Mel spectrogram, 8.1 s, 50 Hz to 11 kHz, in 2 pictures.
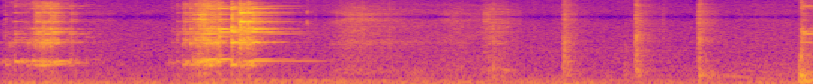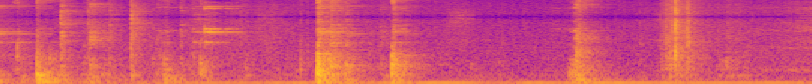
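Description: Light metal clinks and knocks from a GY6 scooter engine being taken apart by hand: the cylinder sliding off its studs and the timing chain rattling. The loudest knock comes about a second in, and a scatter of smaller clicks follows later.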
